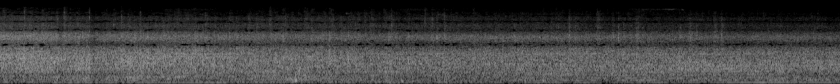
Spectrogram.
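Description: HO scale model freight trains running on the layout's track: a steady rushing rattle of small wheels on rail, with a faint low hum under it.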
